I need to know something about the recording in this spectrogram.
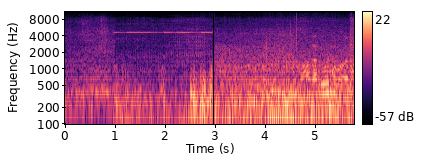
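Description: A motor scooter engine hums while riding along a road.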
